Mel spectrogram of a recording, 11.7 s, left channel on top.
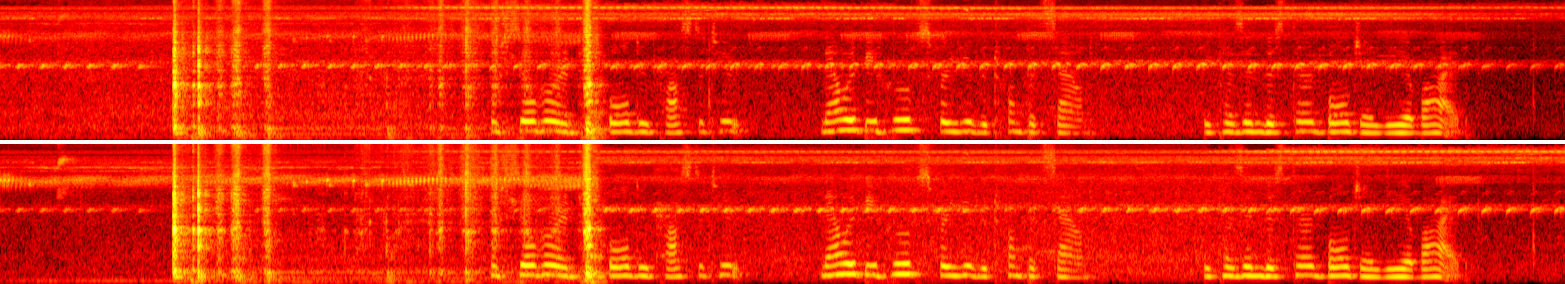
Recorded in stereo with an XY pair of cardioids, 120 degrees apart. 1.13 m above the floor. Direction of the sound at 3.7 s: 10° right.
